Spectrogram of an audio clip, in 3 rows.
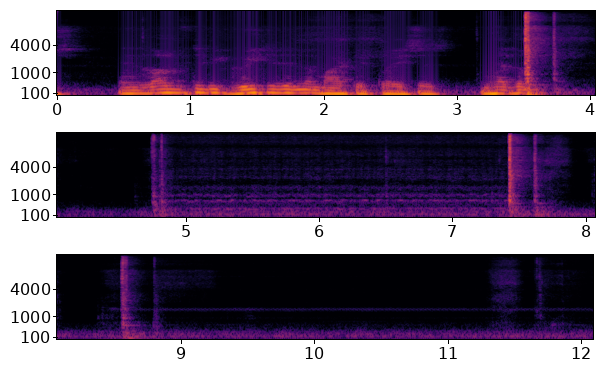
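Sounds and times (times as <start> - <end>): tape fast-forward motor whir: 4.8 - 7.5.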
